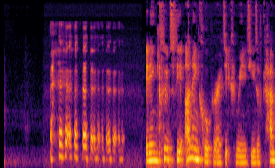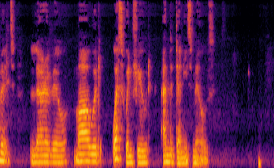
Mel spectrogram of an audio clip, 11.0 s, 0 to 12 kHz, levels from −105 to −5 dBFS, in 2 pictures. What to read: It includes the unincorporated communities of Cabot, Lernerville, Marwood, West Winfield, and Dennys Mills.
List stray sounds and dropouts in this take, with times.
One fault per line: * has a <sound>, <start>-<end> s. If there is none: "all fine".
* has a laugh, 1.0-2.5 s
